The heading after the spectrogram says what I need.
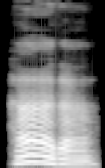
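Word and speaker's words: هذا: Il présente la particularité de s'écrire sans indiquer la lettre alif à la suite de la lettre ha, bien que la prolongation doit être réalisée à l'oral. Ce pronom démonstratif s'écrit donc bien hadha, mais se prononce hadha.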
